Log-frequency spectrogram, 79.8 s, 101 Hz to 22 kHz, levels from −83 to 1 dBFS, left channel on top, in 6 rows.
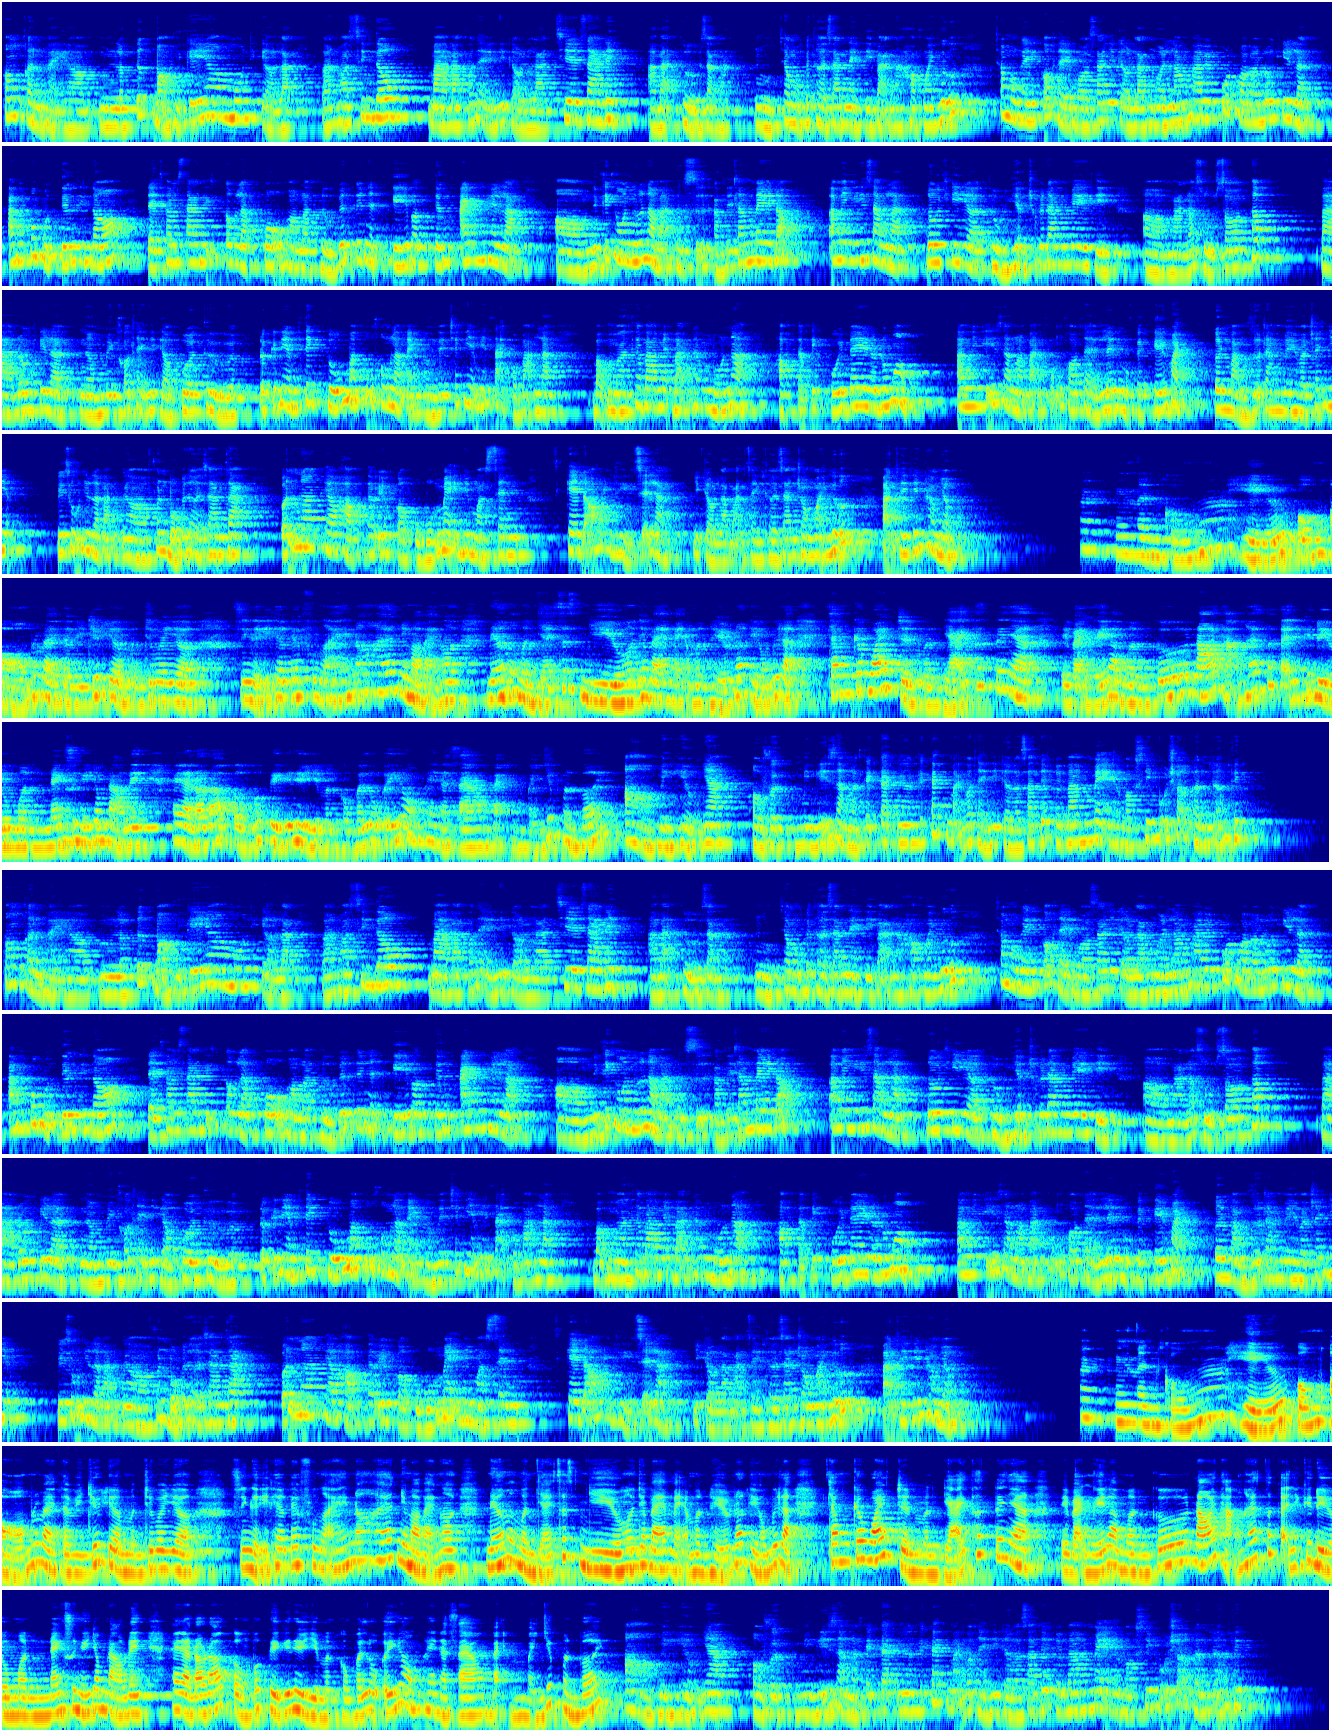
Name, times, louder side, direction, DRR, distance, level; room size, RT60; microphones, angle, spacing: voice 1, 0.0-2.9 3.2-6.2 6.5-7.3 7.5-9.6 10.0-13.1 13.4-14.5 14.8-18.5 18.8-21.2 21.6-24.4 24.7-25.9 26.5-34.0 34.3-35.7 36.1-38.4 38.7-40.0 40.5-42.3 42.7-45.1 45.6-49.4 72.7-73.7 74.0-78.9, left 2 dB, 25° left, 0 dB, 0.3 m, -30 dB
voice 2, 50.7-72.5, right 4 dB, 90° right, 9 dB, 0.3 m, -24 dB
3.9 x 3.0 x 2.6 m, 1.1 s
head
